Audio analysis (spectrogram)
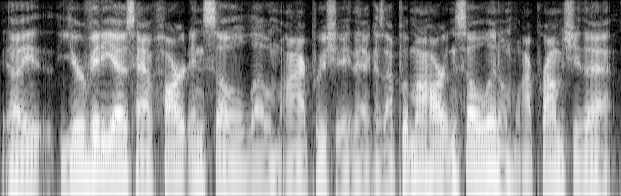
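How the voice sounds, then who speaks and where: A man's voice: medium pitch, normal speed, fairly bright tone, dry recording. A man hosting a casual livestream, congested and talking around a cough drop, chatting and laughing as he answers viewer comments. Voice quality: nasal from congestion. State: stuffy nose, sore throat. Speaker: livestream host. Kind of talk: casual live chat with viewers.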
